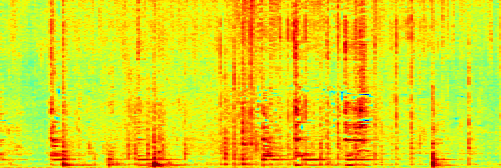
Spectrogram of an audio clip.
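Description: Mixed vegetables with mint and curry leaves frying in oil produce a loud, busy sizzle with popping spatters and repeated scraping stirs from a spatula, close up and without any talking.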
